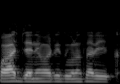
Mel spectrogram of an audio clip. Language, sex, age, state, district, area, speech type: Marathi, male, 18-30, Maharashtra, Amravati, urban, spontaneous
